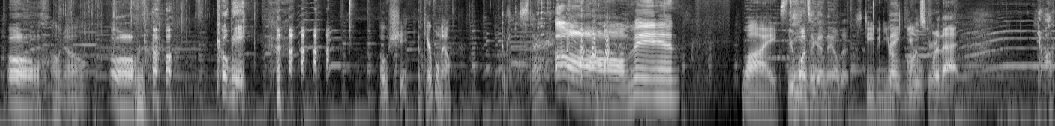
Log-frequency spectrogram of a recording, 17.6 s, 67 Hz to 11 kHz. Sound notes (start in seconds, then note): 1.9 laughing; 4.4 laughing; 5.7 torch clicking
